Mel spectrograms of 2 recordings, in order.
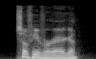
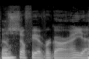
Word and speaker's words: Sofia Vergara: Sofia Vergara, TV actress. – Sofia Vergara. – Yes, sorry. – Modern Family. – Butcher her name.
